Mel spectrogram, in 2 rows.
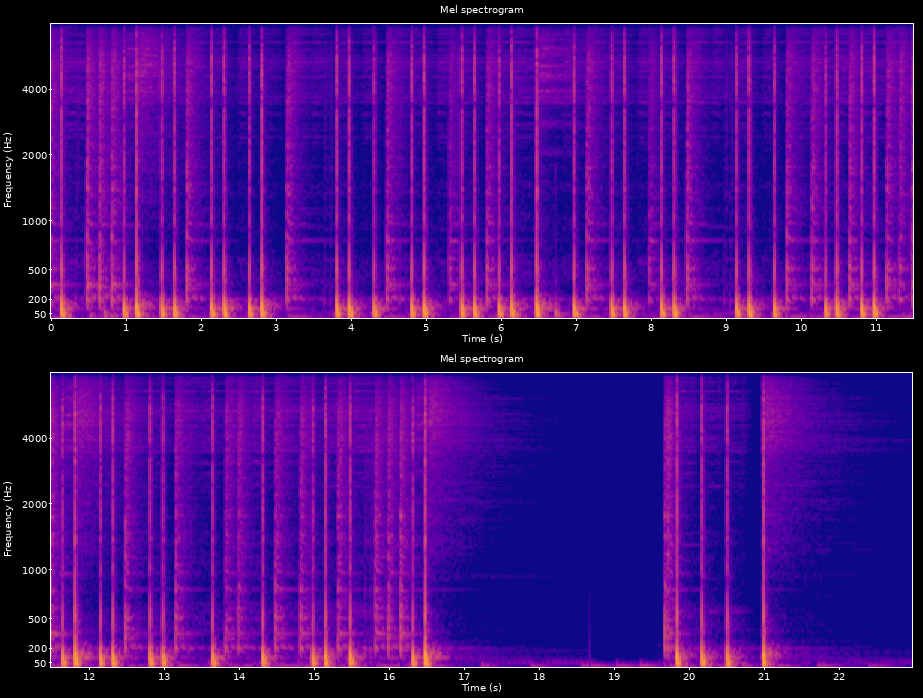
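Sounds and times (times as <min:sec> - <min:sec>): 
kick drum: 0:00.0 - 0:03.0, 0:03.8 - 0:08.5, 0:09.1 - 0:15.7, 0:16.3 - 0:16.8, 0:19.7 - 0:21.3.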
